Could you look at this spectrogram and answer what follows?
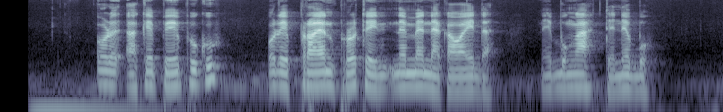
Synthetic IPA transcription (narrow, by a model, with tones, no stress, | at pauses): o˦ɾe˨ʔa˨ke˦pe˨˦pu˦ku˦o˦ɾe˨pɾa˦jɔ˦npɾo˦te˨i˨nːɛ˦mɛ˦nɛ˨ka˨wa˨i˦da˨ | ni˨˦ɓʊ˦ŋa˦te˨ne˦bo˦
